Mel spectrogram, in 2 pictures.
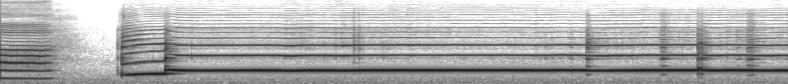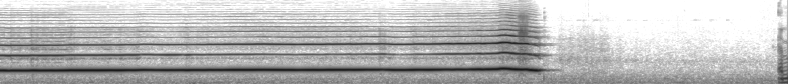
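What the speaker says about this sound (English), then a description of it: "the sounds of the shofar we just heard" A shofar sounds the Tekiah Gedolah at a Rosh Hashanah service: a short call, then one long sustained blast held steady for about fifteen seconds, rising at the end before stopping, clear and close.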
